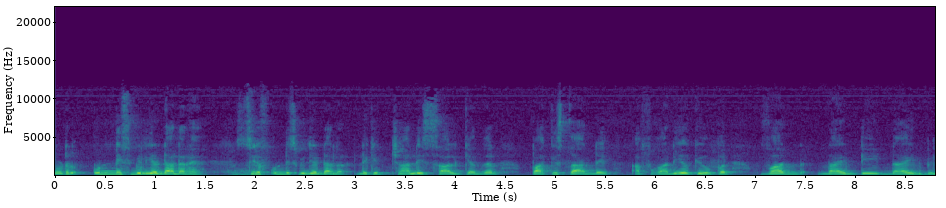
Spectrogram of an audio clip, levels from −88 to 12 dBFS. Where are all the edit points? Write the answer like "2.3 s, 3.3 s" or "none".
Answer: none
